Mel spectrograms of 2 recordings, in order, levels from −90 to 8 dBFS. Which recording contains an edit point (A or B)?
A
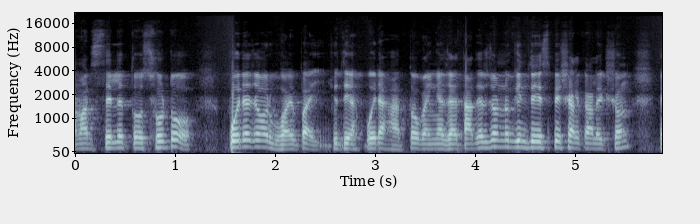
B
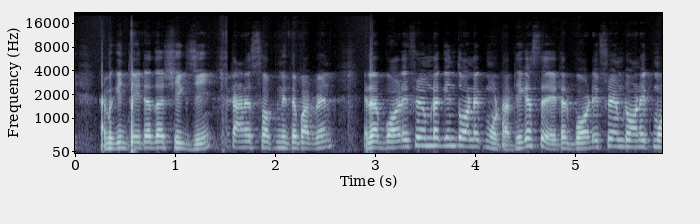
B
